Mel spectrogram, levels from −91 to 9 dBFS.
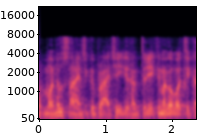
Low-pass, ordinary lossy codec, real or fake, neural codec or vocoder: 7.2 kHz; AAC, 32 kbps; fake; codec, 16 kHz in and 24 kHz out, 0.6 kbps, FocalCodec, streaming, 2048 codes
